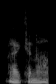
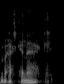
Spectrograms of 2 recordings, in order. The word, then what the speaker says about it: Mackinac: Mackinac. I know. I like to call it Mackinac. – A lot of people who don't know the proper pronunciation say that.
